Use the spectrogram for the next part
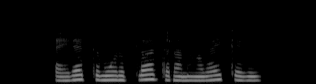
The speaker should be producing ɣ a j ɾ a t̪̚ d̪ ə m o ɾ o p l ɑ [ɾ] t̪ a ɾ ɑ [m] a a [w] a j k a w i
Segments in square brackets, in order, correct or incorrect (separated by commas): correct, incorrect, correct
